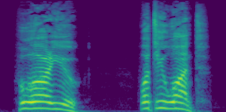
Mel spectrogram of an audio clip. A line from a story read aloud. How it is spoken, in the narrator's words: Luis yelled into the wind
